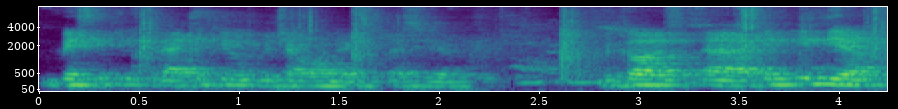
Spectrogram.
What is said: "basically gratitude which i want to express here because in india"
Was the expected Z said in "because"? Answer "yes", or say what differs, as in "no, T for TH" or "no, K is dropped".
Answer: yes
